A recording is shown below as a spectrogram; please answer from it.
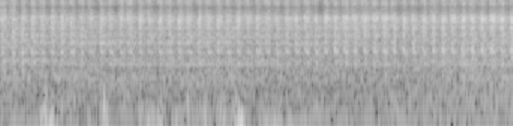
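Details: Voltas window AC: steady hum broken by irregular dull knocks as the fan blade strikes the outer body, which rusted and swelled upward over time; fixed by hammering the body back.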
